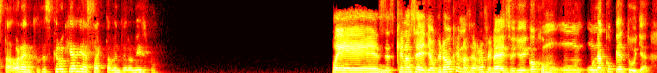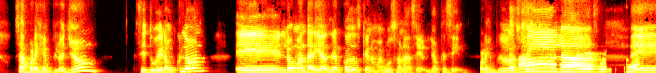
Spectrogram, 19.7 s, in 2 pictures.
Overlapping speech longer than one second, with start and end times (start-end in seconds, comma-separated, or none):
17.6-18.8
